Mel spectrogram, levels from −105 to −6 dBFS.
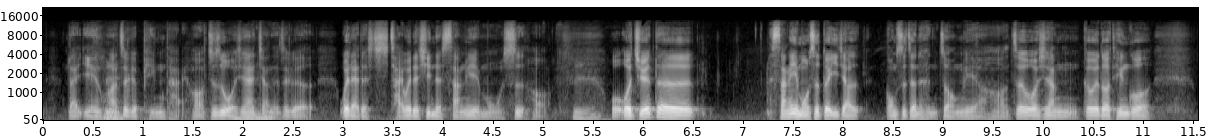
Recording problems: uneven, jittery; strongly; from 3 to 10 s

